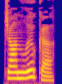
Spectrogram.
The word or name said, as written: gianluca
